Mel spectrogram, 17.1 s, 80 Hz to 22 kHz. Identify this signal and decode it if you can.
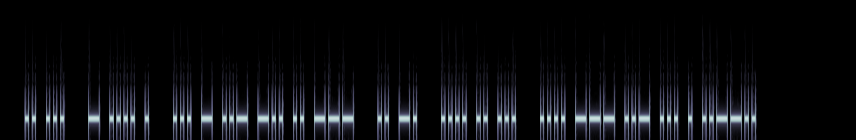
Morse code, heard as a keyed tone, about 17 wpm, 700 Hz. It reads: IS THE STUDIO IN HIS HOUSE?
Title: Sentences from Top 1200 Words 17wpm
